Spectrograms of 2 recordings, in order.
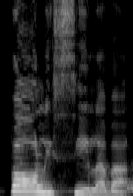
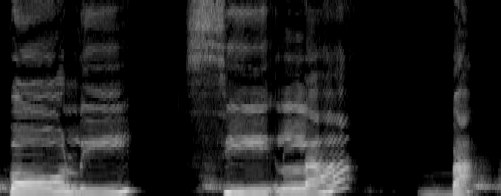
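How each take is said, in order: First: Said in the usual way. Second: Po-li-ssí-la-ba, very slow and drawn out; syllable by syllable. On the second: Shown as a demonstration. Teacher writing the answer for pupils, Polissílaba syllable by syllable. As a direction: stretch Polissílaba out in separate chunks. Word broken up as she writes.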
